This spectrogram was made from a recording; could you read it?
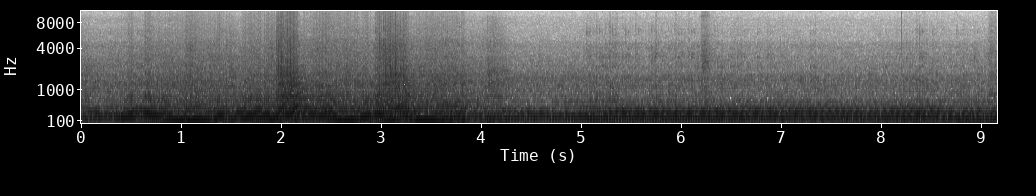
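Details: Chevrolet Cobalt SS/SC with the exhaust come loose, effectively a straight pipe: loud, raw engine note through throttle blips from the exhaust leak.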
